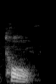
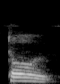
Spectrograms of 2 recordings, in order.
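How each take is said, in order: First: The vowel sound is clipped short and quick. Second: The vowel sound is drawn out long. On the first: The speaker calls it wrong. "Most people say it too quickly and they say to" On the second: The speaker calls it right. "you'll always hear me elongate the word"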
